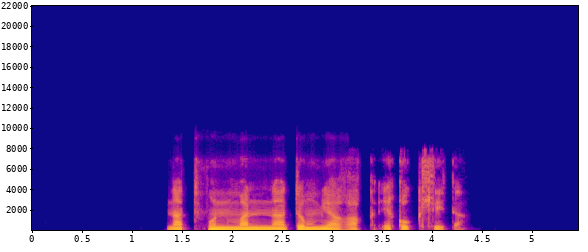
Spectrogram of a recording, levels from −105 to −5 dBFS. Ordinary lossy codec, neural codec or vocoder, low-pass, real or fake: Opus, 24 kbps; none; 7.2 kHz; real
